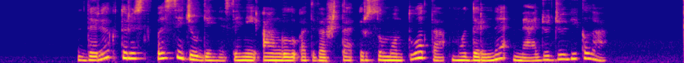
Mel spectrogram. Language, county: Lithuanian, Vilnius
